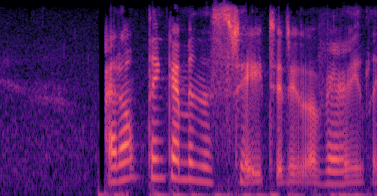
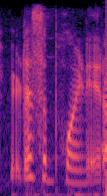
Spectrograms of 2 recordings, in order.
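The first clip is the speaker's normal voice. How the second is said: ordinary talk, nothing marked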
